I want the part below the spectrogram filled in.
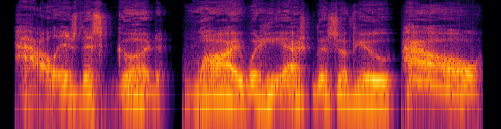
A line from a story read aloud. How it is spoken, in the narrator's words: Spare whispered loudly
